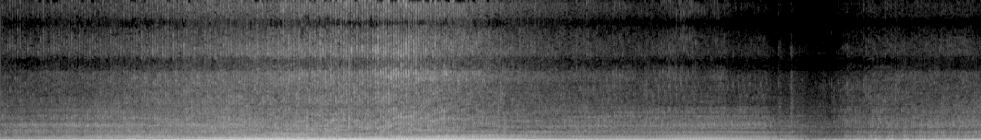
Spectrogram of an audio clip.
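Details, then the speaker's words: Crown Stock race car with a new intake: the engine revs up smoothly, then the note sags and nearly dies at a certain rpm, cutting out at the top. Owner suspects a rev limiter or chip issue; not confirmed. "yeah something's definitely going on with it so yeah it's definitely hitting a rev limiter or busting a chip or something"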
